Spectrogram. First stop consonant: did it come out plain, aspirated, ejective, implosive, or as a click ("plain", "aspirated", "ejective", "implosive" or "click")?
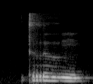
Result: plain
